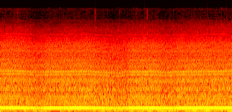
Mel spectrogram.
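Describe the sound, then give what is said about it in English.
A steady, droning video game car engine hums at a constant pitch for a couple of seconds, loud, with no speech over it. “All right, this car has really good turning.”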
